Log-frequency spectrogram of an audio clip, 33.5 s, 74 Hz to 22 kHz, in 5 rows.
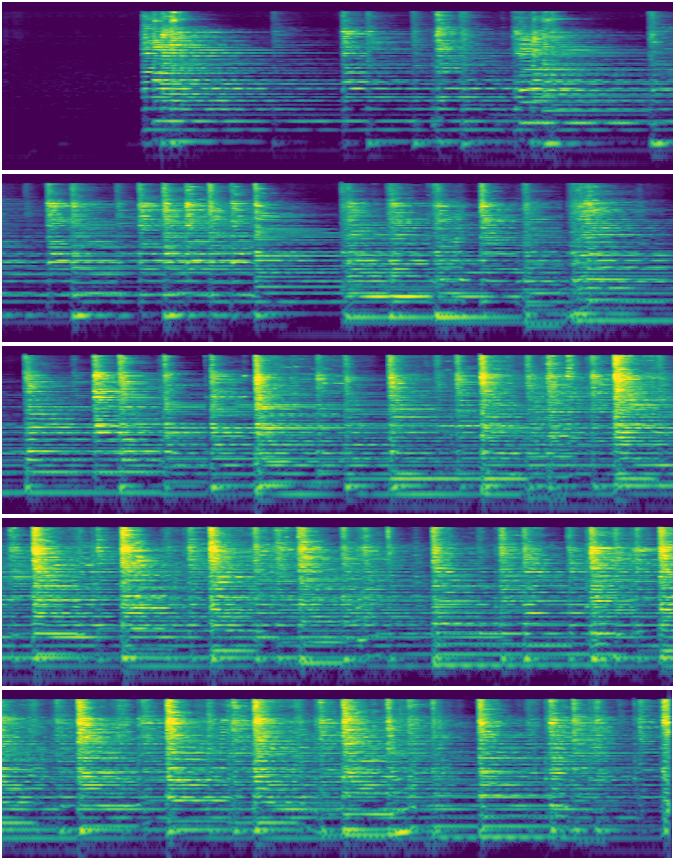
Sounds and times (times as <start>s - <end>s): Music: 1.4s - 33.5s.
